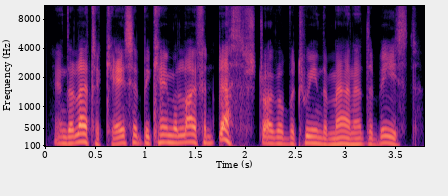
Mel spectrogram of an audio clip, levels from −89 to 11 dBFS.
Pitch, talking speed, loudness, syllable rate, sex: 150 Hz, 270 wpm, -18 LUFS, 6.2 syllables/s, male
